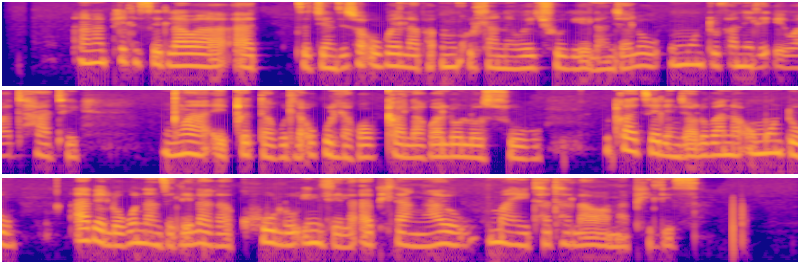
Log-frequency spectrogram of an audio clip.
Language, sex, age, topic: North Ndebele, female, 25-35, health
